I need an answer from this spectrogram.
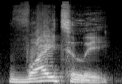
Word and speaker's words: vitally: Now, what is vitally important? And remember, we can pronounce it like D sound, right? Vitally important, vitally important. Flap D, right?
